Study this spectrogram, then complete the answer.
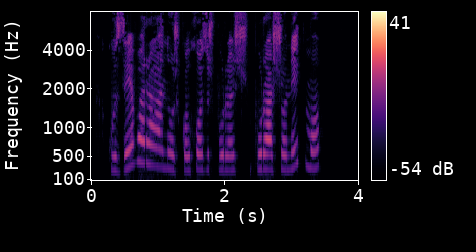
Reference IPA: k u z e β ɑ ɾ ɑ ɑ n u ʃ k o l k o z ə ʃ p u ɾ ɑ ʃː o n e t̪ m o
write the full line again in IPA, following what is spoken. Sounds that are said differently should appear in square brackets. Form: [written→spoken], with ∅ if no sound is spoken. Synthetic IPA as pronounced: k u z e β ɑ ɾ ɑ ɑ n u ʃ k o l [k→x] o z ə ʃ p u ɾ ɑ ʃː o n e t̪ m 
